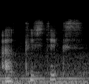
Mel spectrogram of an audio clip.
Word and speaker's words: acoustics: uh uh over here the O and the U make a double o sound so it's O Acoustics emphasizing on it Sy second syllable it's Acoustics and last we have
